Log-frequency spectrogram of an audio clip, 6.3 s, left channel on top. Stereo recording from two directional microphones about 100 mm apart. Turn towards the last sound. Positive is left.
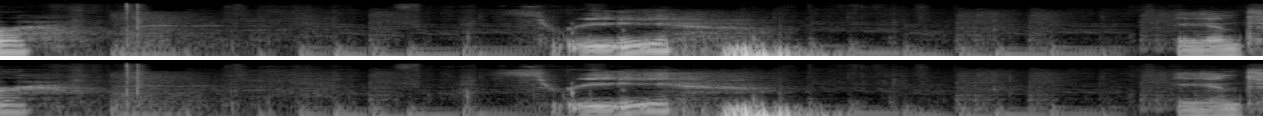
turn(degrees=30)  # may be behind; listen again after turning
